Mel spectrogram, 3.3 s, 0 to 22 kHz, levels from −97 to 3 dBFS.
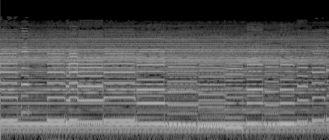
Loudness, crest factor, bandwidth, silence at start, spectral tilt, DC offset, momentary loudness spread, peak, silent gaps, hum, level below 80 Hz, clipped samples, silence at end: -25 LUFS; 14 dB; 13.5 kHz; 0 s; -1.5 dB/octave; under 0.1%; 4 LU; -14 dBFS; none; none; -70 dBFS; under 0.1%; 0 s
